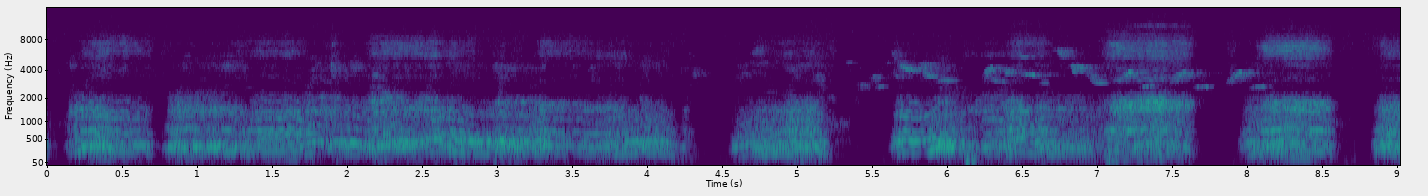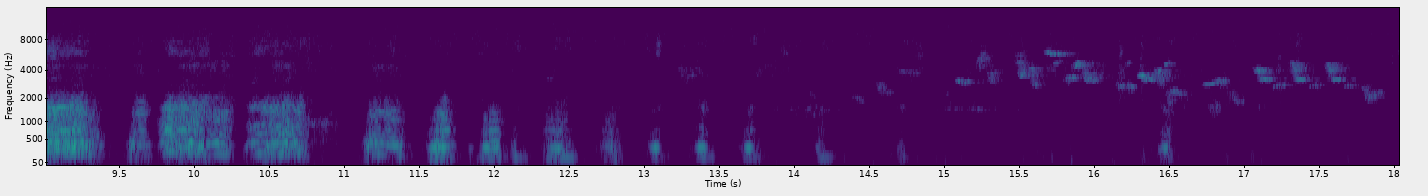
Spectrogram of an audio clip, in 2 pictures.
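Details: Dogo Argentino puppies 25 days old playing with each other, making harmonic growling and whining bursts that break into shorter, quicker pulses, then grow sparse and fade toward the end.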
